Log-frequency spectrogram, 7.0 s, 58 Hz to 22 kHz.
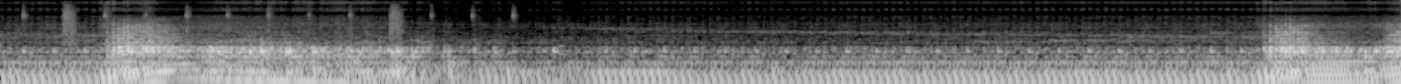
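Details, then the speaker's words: Dodge SRT-4 four-cylinder after a radiator leak fix: smooth, steady idle with two clean throttle blips and no misfire, heat on to fill the heater core, temperature about 145 at idle and 150 when revving. Normal running. "all right guys I'm going to be calling the video here car is idling great uh probably let it run for about 5 minutes uh with the heat with the heat on to pull some coolant into that heater core"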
